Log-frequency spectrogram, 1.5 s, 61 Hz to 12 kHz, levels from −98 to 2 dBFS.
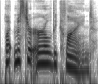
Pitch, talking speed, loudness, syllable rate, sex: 200 Hz, 165 wpm, -14 LUFS, 5.3 syllables/s, female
